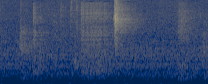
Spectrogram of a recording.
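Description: Quiet room tone with one short, sharp click a little over a second in.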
